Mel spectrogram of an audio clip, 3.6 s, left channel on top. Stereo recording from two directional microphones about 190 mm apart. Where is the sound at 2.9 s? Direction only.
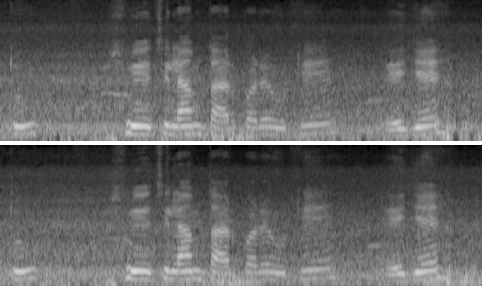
15° right (ahead or behind).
